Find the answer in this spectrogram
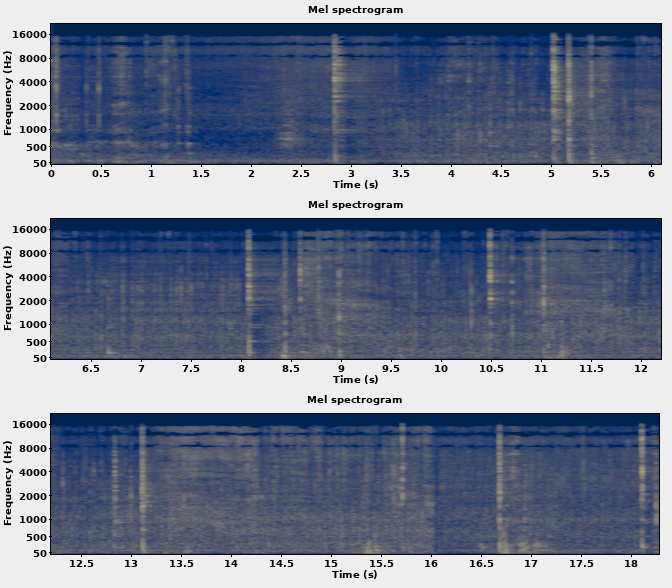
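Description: Chicken pieces frying in onion-tomato masala in a stainless-steel pan, sizzling steadily while a metal spoon stirs them, knocking against the pan every few seconds. The chicken's extra liquid is being cooked off. The sizzle grows fuller after the first few seconds.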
